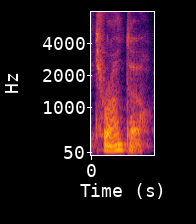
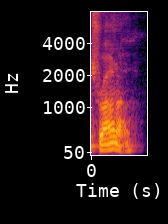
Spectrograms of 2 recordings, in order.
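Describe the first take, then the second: First: It is said with every sound clearly articulated. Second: It is said in a relaxed, local way. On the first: This is the careful, technical form. "I have to really articulate and say Toronto" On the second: This is how locals say it. "I'm going to say it the way we say it"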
